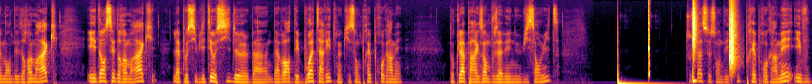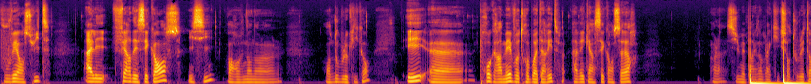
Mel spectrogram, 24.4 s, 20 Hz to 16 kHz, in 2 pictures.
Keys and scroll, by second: 11.7 Tab.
